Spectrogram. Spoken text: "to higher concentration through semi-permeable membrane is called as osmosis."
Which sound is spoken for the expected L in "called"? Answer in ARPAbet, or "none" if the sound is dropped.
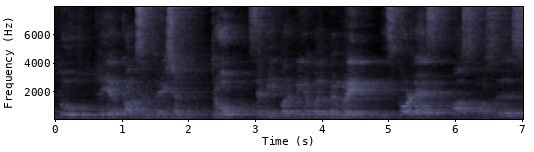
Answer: L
